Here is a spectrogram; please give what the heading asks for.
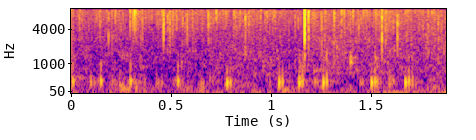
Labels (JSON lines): {"label": "biophony, pulse", "recorder": "SoundTrap 500"}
